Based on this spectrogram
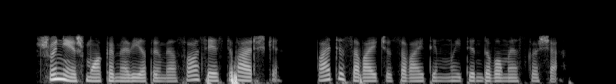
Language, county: Lithuanian, Klaipėda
